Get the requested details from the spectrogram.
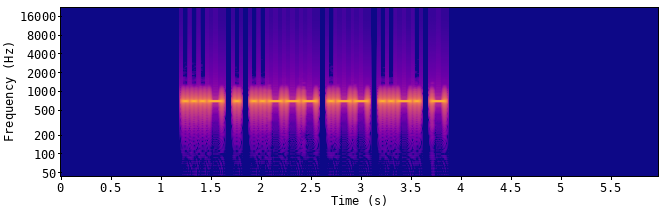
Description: Morse code, heard as a keyed tone, about 28 wpm, 700 Hz. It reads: VE2WFT
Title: DXCC-100 Call Signs - 6 Characters - Repeated 3x - 28wpm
